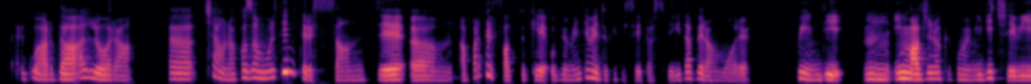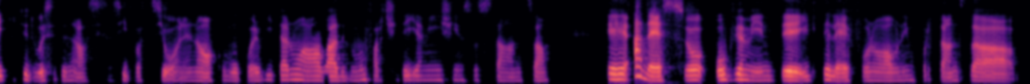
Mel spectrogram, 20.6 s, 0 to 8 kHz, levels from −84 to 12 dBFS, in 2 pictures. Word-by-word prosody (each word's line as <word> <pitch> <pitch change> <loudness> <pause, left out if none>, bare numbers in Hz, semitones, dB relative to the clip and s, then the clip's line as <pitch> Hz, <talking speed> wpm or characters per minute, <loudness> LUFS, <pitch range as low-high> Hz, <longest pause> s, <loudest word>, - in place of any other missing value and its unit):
Ehm, 195 - -18
guarda, 185 -2 +1
allora, 180 -10 -1 0.3
ehm, 200 -1 -3
c'è - - -10
una 190 -3 -6
cosa 240 +3 -2
molto 240 - +2
interessante 170 - +2
uhm, 160 -2 -4
a 170 - -10
parte 325 - -5
il 325 - -3
fatto 160 +2 -8
che 170 -1 -2
ovviamente 175 +7 -10
mi 245 - +2
hai 210 - -1
detto 160 -3 -16
che 185 - -23
ti 155 - -32
sei 150 -1 -15
trasferita 155 +7 -11
per 200 -3 -3
amore, 140 -2 -12 0.4
quindi, 185 -5 +1 0.2
mhmm, 185 -1 0
immagino 210 -1 +6
che, 190 -3 -25
come 180 -2 -8
mi 170 +1 -6
dicevi, 165 -7 -3
tutti 170 +2 -12
e - - -1
due 140 -4 -7
siete 155 +1 -17
nella 135 -4 -13
stessa 135 +2 -30
situazione, 145 -1 -12
no, 145 -2 -6
comunque 145 -2 -12
vita 170 +2 -8
nuova, 155 -3 -1
dobbiamo 150 +2 -14
farci 165 -1 -18
degli 165 0 -9
amici, 165 +1 -18
in 165 - -22
sostanza. 145 -4 -15 0.6
E 190 -1 +7
adesso 165 - +5
ovviamente 160 -3 0
il 155 0 +6
telefono 150 -3 -4
ha - - -3
un'importanza 150 +3 -4
170 Hz, 165 wpm, -23 LUFS, 155-185 Hz, 0.6 s, E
